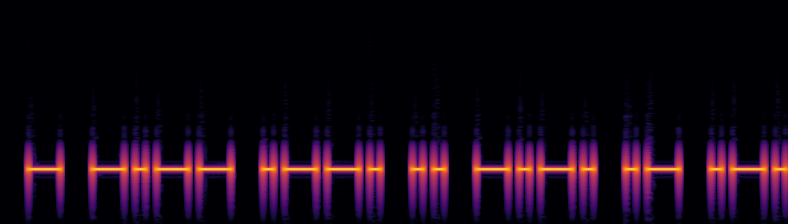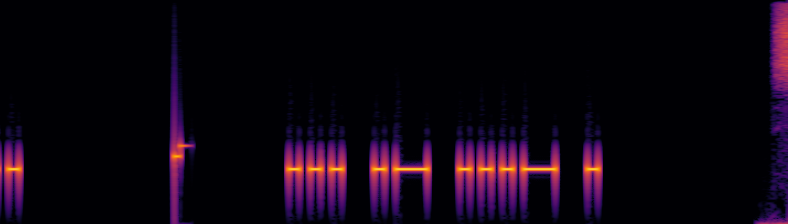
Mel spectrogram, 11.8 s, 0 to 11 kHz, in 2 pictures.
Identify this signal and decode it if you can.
Morse code, heard as a keyed tone, about 15 wpm, 700 Hz. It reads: TYPICAL SAVE
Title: Sentences from Top 1100 Words - New Word Drill Alt - 15wpm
